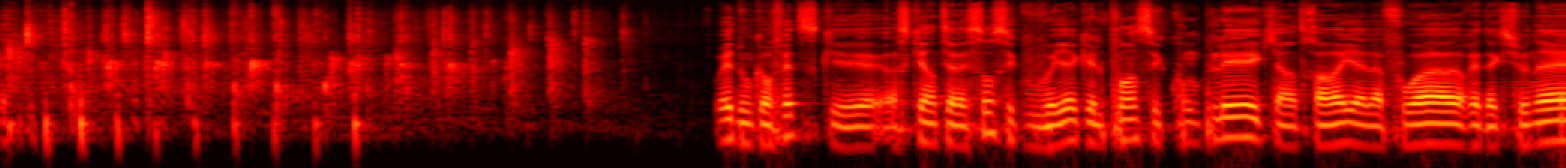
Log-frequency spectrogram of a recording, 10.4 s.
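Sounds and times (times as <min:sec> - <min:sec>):
applause: 0:00.0 - 0:04.4
speech: 0:04.8 - 0:10.4.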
